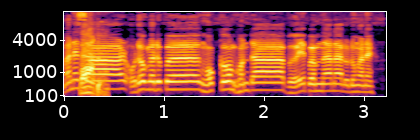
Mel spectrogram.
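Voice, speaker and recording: A performer voicing an excitable tattletale schoolchild in a cartoon comedy. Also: mid-range voice, moderate pace, no room sound, studio quality, lightly acted.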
